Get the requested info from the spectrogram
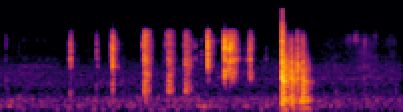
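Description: Hands handling a cardboard trading-card box and a utility knife: a run of small clicks and taps, then a short scraping rustle about three seconds in as the box is pulled open.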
